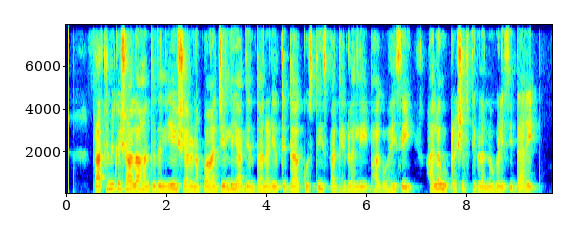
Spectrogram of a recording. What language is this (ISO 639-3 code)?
kan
